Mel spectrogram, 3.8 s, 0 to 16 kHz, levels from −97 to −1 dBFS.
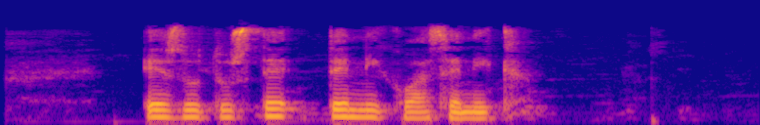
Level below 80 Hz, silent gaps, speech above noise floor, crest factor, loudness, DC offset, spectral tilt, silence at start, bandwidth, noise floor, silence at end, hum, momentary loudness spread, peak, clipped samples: -62 dBFS; none; 47 dB; 20 dB; -24 LUFS; under 0.1%; -5 dB/octave; 0.75 s; 8.4 kHz; -70 dBFS; 1.15 s; none; 6 LU; -6 dBFS; under 0.1%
